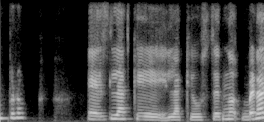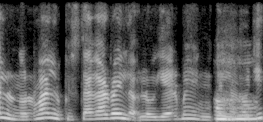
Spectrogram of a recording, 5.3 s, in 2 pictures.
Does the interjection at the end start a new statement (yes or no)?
yes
